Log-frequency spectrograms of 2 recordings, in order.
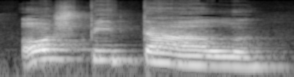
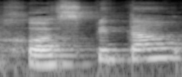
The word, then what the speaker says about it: hospital: В португальській не читається х звука х не існує. І тому не хоспітал, а у ошпітал.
